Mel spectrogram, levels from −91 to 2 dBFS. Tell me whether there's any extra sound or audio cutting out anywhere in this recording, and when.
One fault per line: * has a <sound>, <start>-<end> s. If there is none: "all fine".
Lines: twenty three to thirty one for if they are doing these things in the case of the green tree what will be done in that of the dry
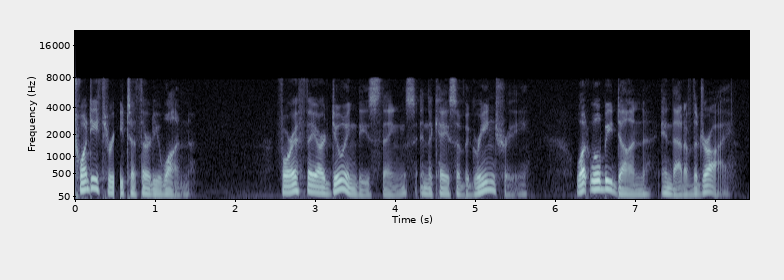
* has a dropout, 0.5-0.6 s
